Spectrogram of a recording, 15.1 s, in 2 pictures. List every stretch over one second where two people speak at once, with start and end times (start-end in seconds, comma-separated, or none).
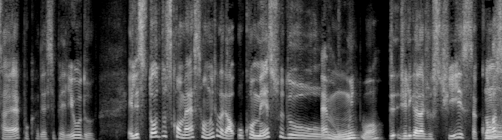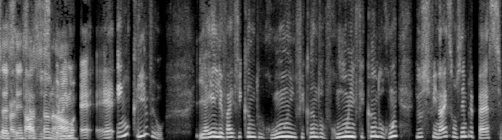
7.3-8.8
